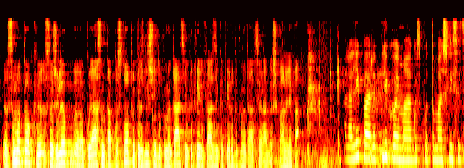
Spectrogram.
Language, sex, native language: Slovenian, male, Slovenian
